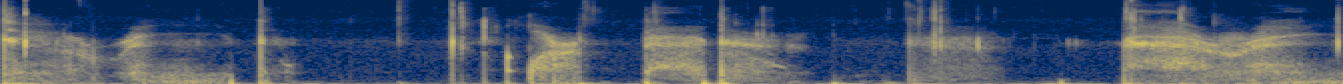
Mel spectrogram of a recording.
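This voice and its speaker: Whispering from a man at a very slow pace, over noticeable background noise. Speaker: ASMR storyteller. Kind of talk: casual intro to listeners. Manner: whispered.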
